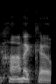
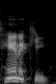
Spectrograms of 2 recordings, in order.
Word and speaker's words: Haneke: I was corrected because I was saying Hanukkah like it's pronouncing it like it was a Jewish holiday, but it's Haneke, I guess.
